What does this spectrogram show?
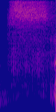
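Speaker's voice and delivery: soft unvoiced tss; quiet slicing tss sound; throat-cut hiss. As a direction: hiss like a blade across the throat. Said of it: "like that".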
